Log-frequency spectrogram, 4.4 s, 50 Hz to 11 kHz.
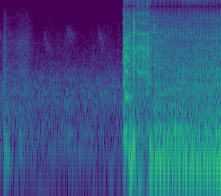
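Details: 2003 Honda Rancher 350ES ATV after replacing the starter solenoid and starter: quiet, then one quick crank and the engine catches at once and settles into a steady, even idle; starting normally.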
